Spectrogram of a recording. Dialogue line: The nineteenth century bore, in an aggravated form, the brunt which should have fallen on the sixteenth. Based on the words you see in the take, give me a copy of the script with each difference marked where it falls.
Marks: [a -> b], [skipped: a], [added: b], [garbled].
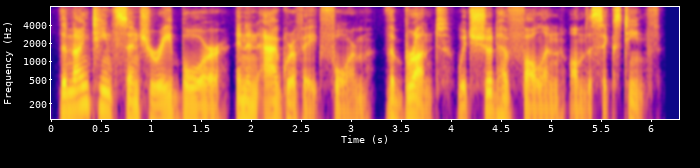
The nineteenth century bore, in an [aggravated -> aggravate] form, the brunt which should have fallen on the sixteenth.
